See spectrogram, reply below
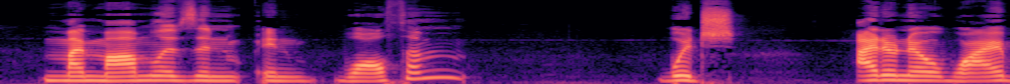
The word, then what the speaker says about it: Waltham: Waltham. – Waltham. And it's W-A-L-T-H-A-M. Mm. And I always want to overpronounce Waltham. – It. And be like, Waltham. Waltham.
